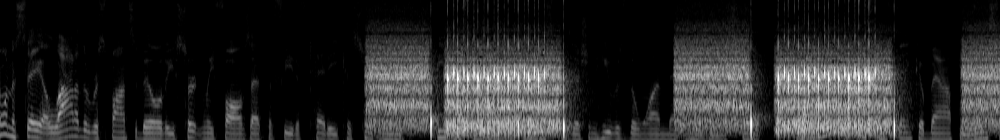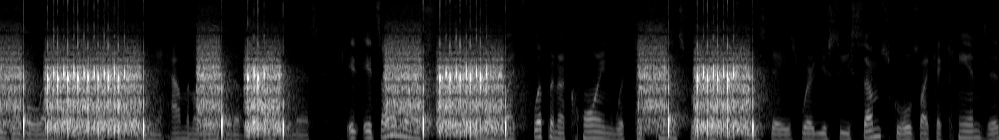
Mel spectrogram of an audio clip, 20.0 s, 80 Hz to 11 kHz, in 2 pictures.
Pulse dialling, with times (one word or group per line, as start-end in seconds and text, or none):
3.6-5.6 0
6.7-8.9 0
9.6-11.4 8
11.9-12.8 2
13.8-15.0 5
16.4-17.5 4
